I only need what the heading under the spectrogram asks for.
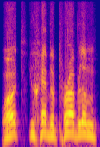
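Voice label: Dutch male, voice; Pirates Of The Caribbean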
